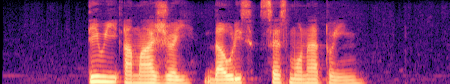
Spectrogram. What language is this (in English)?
Esperanto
